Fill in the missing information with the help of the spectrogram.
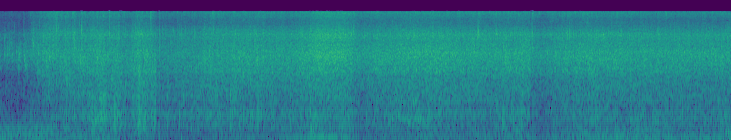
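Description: Sliced vegetables sizzling as they are dropped into hot oil in a wok; the sizzle swells just after they go in, is loudest about three seconds in, then carries on steadily.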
